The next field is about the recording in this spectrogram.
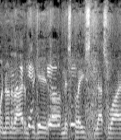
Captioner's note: radio chatter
